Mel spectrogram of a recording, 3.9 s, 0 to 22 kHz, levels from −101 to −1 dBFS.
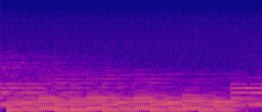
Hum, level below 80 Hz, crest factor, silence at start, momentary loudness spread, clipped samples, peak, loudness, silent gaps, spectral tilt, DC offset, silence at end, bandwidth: none; -52 dBFS; 12 dB; 0 s; 1 LU; under 0.1%; -34 dBFS; -48 LUFS; none; -8 dB/octave; under 0.1%; 0 s; 16 kHz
